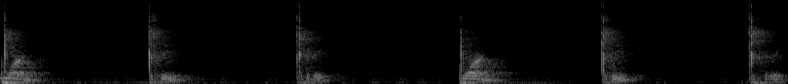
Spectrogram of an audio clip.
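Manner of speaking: slow, deliberate, measured three-beat counting. Demonstrating a three-beat timing for slow songs, counting slowly. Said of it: "So I go slowly again".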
